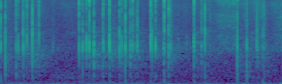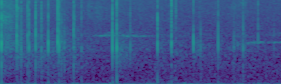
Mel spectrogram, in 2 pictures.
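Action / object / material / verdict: tap / plastic gel-bead eye mask / plastic / none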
